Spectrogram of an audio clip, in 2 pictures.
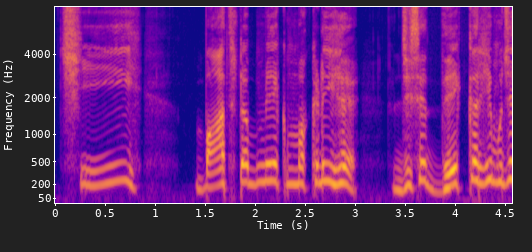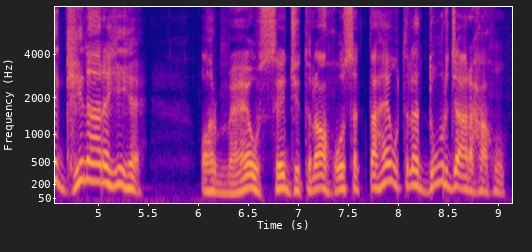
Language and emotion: Hindi, disgusted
